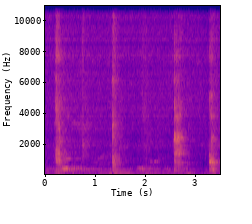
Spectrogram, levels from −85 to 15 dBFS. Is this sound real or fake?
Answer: fake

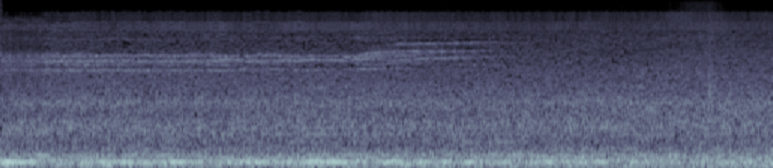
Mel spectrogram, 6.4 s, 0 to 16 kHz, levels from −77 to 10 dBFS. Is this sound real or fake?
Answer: fake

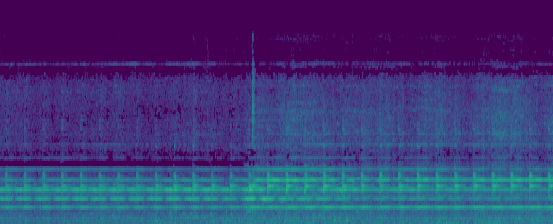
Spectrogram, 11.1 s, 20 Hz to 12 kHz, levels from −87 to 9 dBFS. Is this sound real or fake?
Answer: real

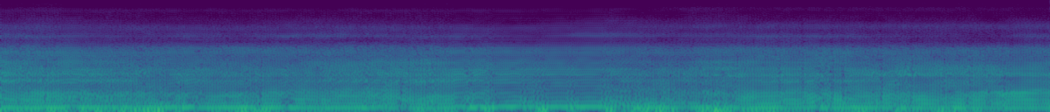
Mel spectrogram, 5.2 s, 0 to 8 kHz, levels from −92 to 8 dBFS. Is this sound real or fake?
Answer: fake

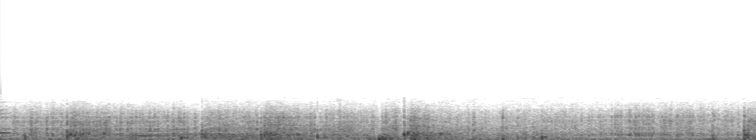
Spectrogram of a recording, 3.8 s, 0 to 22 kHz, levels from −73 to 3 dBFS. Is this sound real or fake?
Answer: real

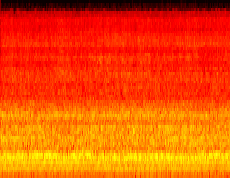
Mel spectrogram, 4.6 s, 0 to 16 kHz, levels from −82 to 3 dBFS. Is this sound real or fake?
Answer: real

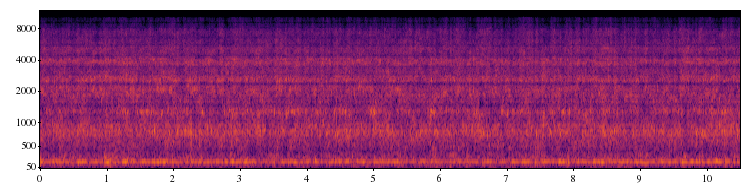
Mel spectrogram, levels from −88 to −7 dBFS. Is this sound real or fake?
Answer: fake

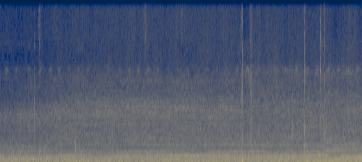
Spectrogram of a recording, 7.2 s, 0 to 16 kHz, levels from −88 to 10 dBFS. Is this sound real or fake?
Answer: real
